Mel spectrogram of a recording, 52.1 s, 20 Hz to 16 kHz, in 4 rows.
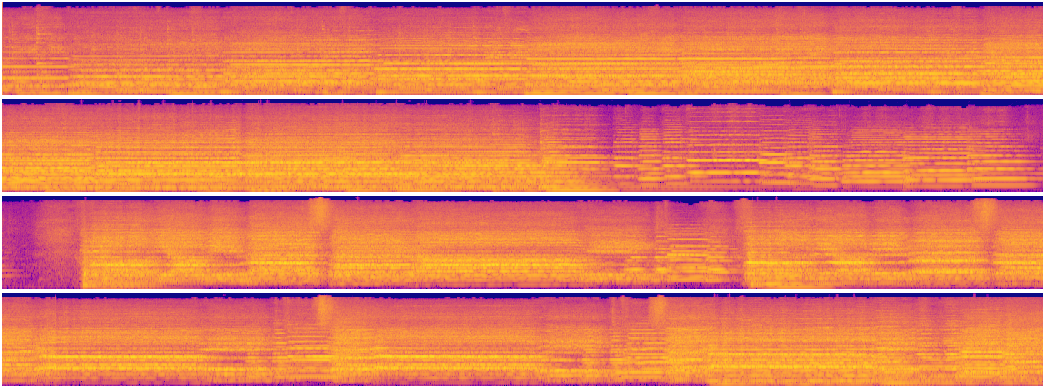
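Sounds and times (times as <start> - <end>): choir singing with orchestra: 0.0 - 21.8, 26.4 - 52.0.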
